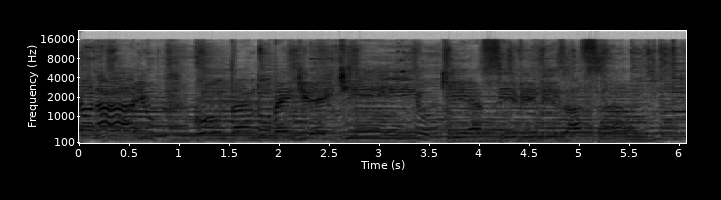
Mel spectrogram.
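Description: Caipira country music played live on acoustic guitar and viola caipira, picked notes between sung lines, with a sung note held with vibrato in the first second.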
